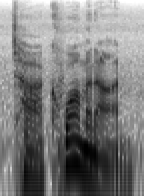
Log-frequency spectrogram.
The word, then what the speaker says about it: Tahquamenon: Okay, rhymes with phenomenon. You can do this. Tahquamenon.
